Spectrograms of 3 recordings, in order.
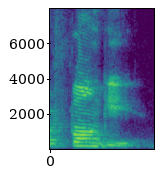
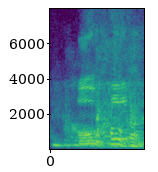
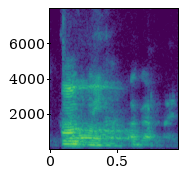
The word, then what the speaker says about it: Bongi: Senator Bongi. Did I say it right? No. Bongi. That's it. Bongi.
